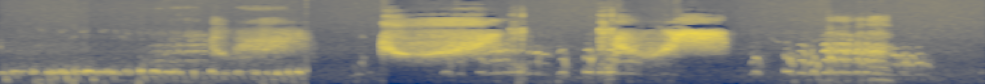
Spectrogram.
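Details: Black grouse lekking. A burst of low bubbling gives way to a run of loud hoarse hissing sneezes and rasping notes, with short pauses between them.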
